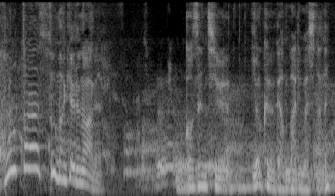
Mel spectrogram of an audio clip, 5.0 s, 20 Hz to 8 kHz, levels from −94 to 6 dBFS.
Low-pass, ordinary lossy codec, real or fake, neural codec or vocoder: none; none; fake; codec, 16 kHz, 8 kbps, FunCodec, trained on LibriTTS, 25 frames a second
